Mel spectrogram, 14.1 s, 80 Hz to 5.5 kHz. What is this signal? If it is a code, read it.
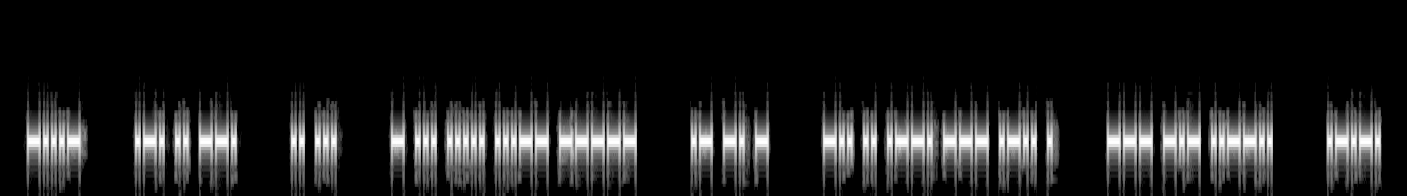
Morse code, heard as a keyed tone, about 30 wpm, 700 Hz. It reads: <BT> RIG IS TS530 ANT DIPOLE OK? <AR>
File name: UK MASTER QSOs TRAINING / 30WPM / UK MASTER QSOs 0031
